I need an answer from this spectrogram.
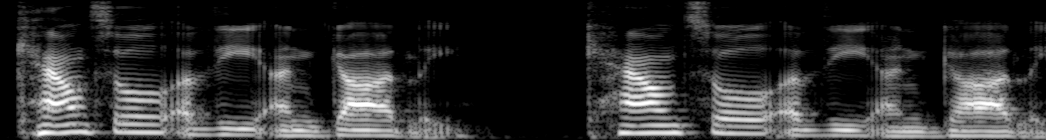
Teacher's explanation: it sounds to me like the penultimate accent is on Council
